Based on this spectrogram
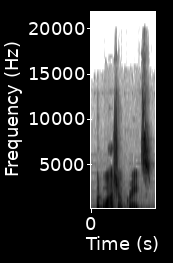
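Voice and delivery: normal talking voice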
